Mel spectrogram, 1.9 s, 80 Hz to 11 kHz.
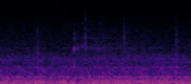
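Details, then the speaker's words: Opel Zafira A 1.8 X18XE1, cold engine, lambda not yet working, no fault codes: low, uneven idle rumble with a slight shake; complaint of cold-start misfire, stalling and rich mixture, cause not yet found; rough idle. "Still the lambda is not working. I guess it's not heated up, but the car is getting shaky."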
